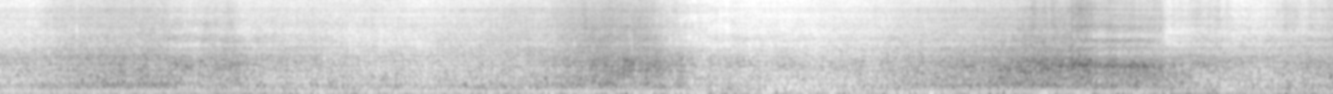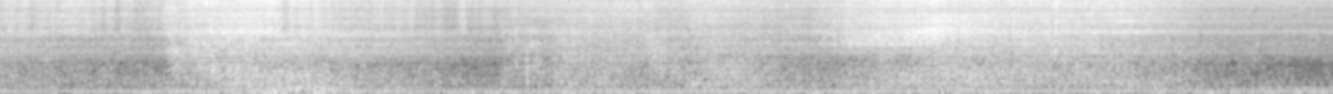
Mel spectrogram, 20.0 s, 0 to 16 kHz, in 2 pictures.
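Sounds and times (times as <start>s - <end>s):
ocean waves washing onto shore: 0.0s - 20.0s
wind rumbling on microphone: 0.0s - 20.0s.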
